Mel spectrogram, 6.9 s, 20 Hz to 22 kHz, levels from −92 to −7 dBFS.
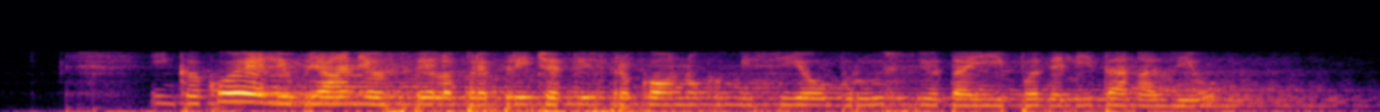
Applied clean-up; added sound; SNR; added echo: none; none; none; reverberation time 1.7 s.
